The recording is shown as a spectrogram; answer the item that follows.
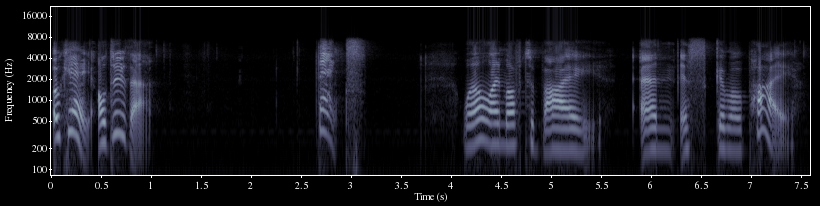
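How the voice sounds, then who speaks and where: Young female narrator-heroine for a visual novel, lively and theatrical, highly varied intonation. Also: slow pace, long pauses, dry recording, muffled recording. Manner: animated, theatrical. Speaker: voice actor narrating and playing the heroine. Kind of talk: expressive dramatized reading of a visual novel game.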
